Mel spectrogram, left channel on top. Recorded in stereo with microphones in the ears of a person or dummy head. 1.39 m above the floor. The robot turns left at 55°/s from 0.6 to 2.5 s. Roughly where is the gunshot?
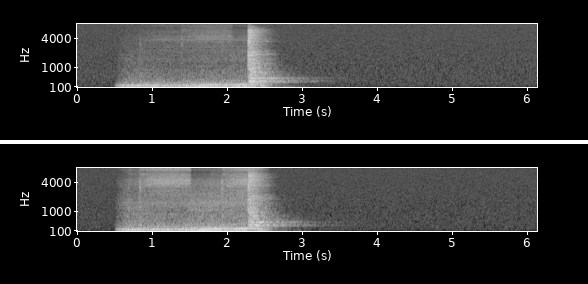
Centre.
